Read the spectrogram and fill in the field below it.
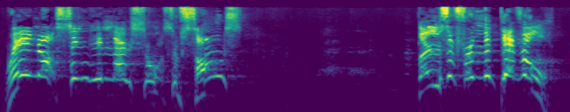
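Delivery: very high, squawking mock outrage; hammed-up falsetto indignation; outraged churchgoer. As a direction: screech it like a scandalised parishioner. Acting out outraged church members' objections.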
